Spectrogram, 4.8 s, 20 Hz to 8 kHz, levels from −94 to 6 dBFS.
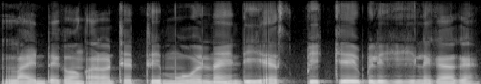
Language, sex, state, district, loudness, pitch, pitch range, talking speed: Chakma, male, Tripura, Unakoti, -17 LUFS, 85 Hz, 85-90 Hz, 150 wpm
